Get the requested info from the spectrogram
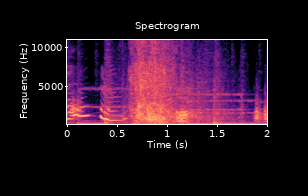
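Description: Upbeat background music with a steady low beat, with a short voice-like glide at the start and a brief burst of hissing noise about half a second in.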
